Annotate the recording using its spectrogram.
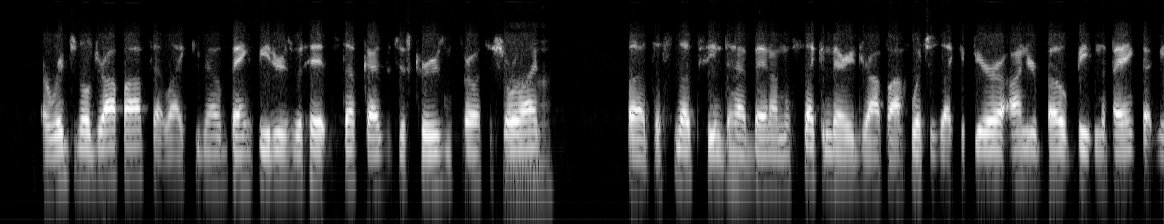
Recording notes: Takes a few phone calls from the sickos.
